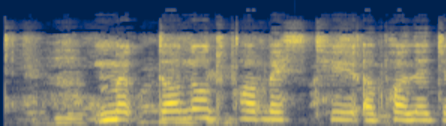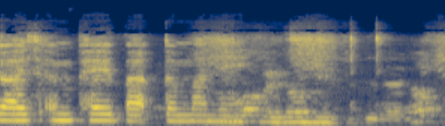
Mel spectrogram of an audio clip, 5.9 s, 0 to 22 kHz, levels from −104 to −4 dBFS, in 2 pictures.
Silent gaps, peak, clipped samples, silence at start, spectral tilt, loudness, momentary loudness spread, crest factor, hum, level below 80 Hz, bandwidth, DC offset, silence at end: none; 0 dBFS; under 0.1%; 0 s; -2.5 dB/octave; -15 LUFS; 11 LU; 16 dB; none; -56 dBFS; 11 kHz; under 0.1%; 0 s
